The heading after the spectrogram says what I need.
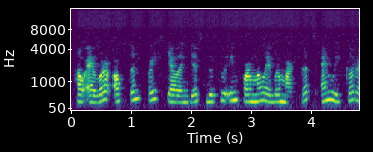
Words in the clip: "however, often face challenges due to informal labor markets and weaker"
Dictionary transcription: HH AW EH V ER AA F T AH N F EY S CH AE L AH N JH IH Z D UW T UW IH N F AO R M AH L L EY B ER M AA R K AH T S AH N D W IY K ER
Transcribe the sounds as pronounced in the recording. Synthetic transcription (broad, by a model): HH AW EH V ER AA F T AH N F EY S CH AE L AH N JH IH S D UW T UW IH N F AO R M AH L L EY B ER M AA R K AH T S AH N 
